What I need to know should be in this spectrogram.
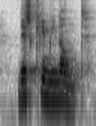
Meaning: discriminant
- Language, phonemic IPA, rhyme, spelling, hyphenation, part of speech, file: Dutch, /ˌdɪs.kri.miˈnɑnt/, -ɑnt, discriminant, dis‧cri‧mi‧nant, noun, Nl-discriminant.ogg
